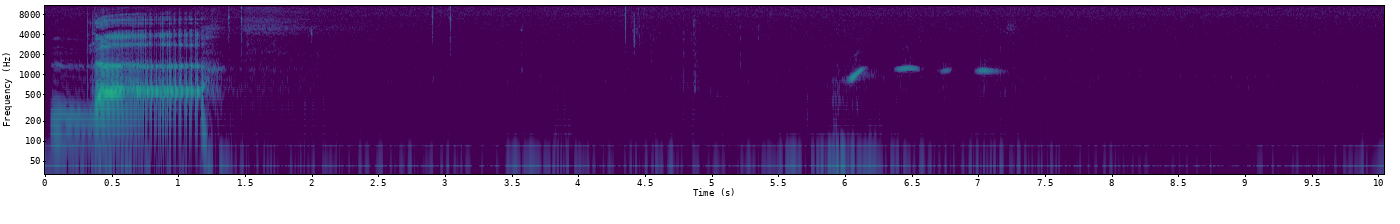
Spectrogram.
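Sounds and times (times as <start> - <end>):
faint whistled phrase: 5.9 - 7.3.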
